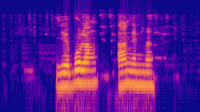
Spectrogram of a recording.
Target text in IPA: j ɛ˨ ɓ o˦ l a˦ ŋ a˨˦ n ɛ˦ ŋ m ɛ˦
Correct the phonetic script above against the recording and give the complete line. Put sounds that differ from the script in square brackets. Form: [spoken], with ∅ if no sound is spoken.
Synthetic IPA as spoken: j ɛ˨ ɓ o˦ l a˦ ŋ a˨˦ n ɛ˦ [n] m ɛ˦

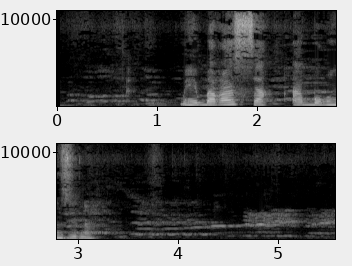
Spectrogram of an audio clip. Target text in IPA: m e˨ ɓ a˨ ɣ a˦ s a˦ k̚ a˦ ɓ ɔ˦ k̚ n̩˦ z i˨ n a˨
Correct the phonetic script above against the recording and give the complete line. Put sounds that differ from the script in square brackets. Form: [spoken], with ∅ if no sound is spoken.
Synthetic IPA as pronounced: m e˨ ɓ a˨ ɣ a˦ s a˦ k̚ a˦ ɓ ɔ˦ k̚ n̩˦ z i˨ n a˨

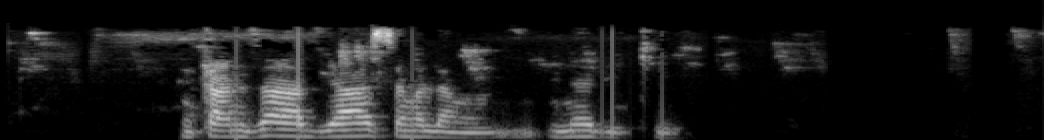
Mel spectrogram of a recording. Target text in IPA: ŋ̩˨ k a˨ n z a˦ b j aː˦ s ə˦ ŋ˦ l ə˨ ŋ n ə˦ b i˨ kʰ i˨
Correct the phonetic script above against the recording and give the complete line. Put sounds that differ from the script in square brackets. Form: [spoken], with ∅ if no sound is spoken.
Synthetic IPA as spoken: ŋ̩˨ k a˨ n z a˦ b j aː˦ s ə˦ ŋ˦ l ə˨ ŋ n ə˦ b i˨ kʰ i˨

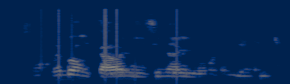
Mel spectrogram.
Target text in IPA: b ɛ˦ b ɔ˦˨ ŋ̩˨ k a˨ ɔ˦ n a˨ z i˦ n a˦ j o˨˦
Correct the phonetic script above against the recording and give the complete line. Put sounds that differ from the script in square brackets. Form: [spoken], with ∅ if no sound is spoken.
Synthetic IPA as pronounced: [m] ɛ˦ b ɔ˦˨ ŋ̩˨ k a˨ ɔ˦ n [i˨] z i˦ n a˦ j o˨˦

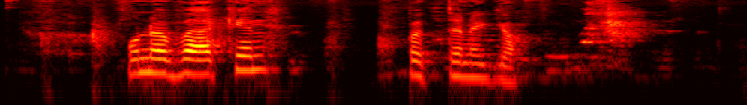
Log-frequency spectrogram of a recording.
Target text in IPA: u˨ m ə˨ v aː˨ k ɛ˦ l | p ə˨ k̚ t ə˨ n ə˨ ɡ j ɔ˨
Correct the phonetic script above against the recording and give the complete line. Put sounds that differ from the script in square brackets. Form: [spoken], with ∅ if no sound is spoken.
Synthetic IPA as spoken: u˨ [n] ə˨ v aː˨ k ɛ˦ l | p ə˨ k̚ t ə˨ n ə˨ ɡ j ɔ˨

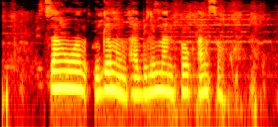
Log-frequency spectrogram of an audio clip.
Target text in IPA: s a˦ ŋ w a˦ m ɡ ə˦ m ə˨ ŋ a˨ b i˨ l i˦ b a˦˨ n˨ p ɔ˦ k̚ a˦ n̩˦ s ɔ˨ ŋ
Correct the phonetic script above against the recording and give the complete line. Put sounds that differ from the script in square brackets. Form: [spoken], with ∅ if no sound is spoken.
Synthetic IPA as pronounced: s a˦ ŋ w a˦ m ɡ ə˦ m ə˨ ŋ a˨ b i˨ l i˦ [m] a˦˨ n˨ p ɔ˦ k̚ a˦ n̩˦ s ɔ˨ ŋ

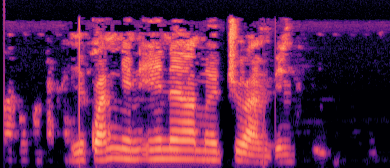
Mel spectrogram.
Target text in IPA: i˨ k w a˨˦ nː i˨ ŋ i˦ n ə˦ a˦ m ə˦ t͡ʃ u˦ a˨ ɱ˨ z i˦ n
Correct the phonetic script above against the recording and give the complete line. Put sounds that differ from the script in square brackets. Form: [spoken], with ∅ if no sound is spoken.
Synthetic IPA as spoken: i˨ k w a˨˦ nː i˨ [n] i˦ n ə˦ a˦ m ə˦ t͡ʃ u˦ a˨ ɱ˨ [v] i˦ n

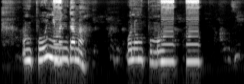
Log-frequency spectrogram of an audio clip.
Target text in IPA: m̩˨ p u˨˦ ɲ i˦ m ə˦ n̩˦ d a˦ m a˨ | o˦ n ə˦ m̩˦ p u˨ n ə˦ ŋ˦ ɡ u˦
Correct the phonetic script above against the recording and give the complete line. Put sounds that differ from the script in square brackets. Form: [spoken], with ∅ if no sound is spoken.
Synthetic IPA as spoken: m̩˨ p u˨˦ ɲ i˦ m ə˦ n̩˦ d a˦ m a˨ | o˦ n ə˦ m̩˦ p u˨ [m] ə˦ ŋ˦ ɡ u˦

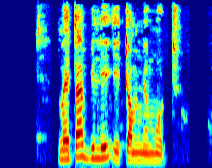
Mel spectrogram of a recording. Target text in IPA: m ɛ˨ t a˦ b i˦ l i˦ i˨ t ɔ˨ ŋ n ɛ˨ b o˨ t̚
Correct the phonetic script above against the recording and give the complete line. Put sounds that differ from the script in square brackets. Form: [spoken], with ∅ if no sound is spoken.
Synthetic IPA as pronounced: m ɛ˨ t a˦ b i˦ l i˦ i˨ t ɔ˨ [m] n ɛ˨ [m] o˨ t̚

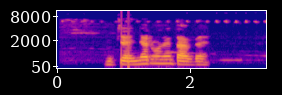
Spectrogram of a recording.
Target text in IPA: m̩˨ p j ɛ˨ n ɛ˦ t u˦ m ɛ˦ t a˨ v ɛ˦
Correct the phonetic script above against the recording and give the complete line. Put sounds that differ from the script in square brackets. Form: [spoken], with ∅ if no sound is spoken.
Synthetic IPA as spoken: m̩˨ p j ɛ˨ [ɲ] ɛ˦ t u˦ [n] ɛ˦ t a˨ v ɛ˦

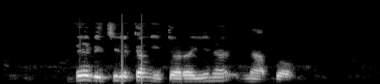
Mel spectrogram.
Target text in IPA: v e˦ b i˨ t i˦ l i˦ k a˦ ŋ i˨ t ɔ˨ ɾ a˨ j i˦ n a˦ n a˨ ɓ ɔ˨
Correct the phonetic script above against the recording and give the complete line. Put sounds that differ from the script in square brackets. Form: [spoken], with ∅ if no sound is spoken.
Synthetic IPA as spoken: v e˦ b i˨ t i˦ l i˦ k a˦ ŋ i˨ t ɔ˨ ɾ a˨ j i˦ n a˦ n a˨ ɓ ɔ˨

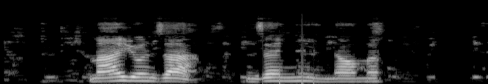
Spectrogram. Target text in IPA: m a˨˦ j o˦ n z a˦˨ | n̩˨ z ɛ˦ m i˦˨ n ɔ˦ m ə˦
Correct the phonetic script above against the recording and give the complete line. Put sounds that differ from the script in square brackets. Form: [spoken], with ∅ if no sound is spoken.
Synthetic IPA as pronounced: m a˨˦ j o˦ n z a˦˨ | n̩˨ z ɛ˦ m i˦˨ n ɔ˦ m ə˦

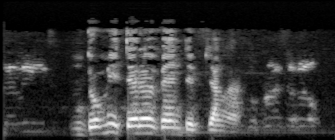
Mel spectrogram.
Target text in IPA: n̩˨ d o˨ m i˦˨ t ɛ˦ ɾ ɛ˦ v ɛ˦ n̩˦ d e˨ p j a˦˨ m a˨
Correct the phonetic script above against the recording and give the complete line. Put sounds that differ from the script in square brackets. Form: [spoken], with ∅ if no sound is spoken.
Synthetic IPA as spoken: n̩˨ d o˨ m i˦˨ t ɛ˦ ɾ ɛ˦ v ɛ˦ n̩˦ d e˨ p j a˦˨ [ŋ] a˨

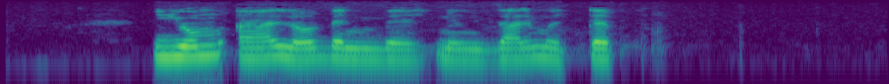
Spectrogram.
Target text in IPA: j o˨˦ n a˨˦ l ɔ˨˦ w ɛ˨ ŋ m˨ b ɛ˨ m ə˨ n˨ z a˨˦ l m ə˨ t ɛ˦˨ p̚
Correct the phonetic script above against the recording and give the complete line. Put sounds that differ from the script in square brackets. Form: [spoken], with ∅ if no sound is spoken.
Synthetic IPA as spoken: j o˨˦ [m] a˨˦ l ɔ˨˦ [b] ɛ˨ [n] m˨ b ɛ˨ [n] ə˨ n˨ z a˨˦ l m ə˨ t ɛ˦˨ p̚

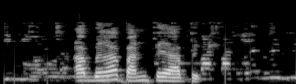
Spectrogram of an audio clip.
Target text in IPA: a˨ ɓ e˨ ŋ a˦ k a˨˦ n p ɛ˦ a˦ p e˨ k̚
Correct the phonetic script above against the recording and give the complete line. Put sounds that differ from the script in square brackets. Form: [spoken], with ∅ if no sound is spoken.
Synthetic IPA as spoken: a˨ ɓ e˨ ŋ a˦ [p] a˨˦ n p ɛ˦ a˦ p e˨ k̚

